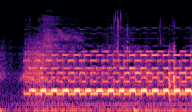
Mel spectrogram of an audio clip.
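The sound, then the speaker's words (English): A telephone rings during supper with a steady, bright, sustained electronic tone and rich harmonics, starting abruptly after a brief quiet moment and continuing fairly loud, with no talking. “It's probably a telemarketer. They love to call during supper.”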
